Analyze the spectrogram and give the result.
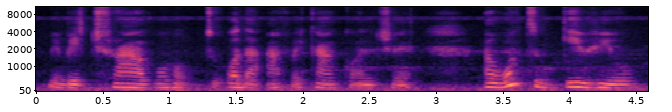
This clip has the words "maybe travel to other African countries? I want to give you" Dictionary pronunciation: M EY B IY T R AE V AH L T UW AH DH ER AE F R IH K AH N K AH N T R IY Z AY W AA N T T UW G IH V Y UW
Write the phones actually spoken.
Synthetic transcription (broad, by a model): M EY B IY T R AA V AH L T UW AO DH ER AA F R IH K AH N K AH N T R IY AY W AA N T T UW G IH V Y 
